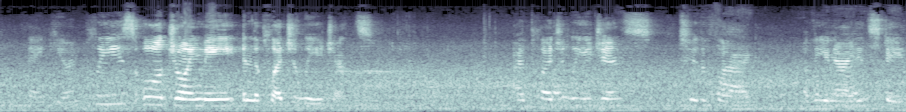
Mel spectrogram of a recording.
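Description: A man calls out commands loudly outdoors.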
